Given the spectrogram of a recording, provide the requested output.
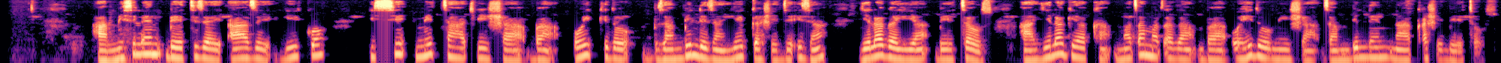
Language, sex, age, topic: Gamo, male, 25-35, agriculture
